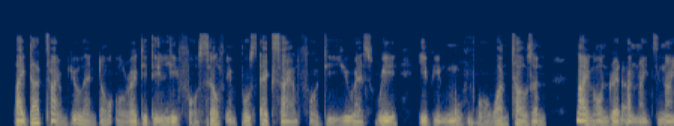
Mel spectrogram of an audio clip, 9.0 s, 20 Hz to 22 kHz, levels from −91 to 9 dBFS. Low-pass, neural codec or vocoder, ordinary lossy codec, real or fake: 7.2 kHz; codec, 16 kHz, 8 kbps, FunCodec, trained on LibriTTS, 25 frames a second; none; fake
